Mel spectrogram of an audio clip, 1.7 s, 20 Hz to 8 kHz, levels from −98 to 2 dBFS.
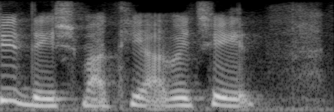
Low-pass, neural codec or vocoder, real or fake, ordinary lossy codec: none; codec, 16 kHz, 6 kbps, DAC; fake; none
